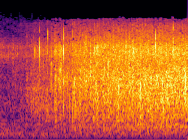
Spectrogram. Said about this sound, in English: Clap for Jesus.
